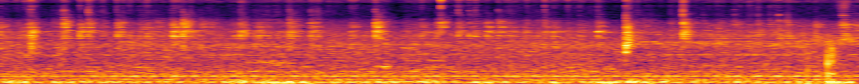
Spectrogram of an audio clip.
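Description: Near silence: faint room tone with a low steady hum and a few soft scattered clicks.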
